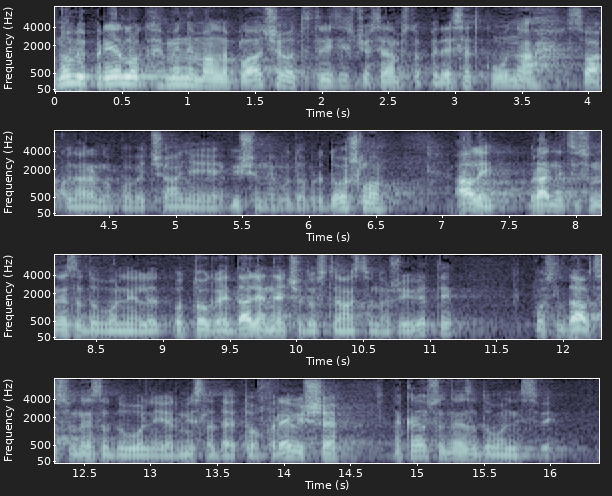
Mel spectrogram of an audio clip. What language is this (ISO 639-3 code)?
hrv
